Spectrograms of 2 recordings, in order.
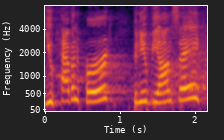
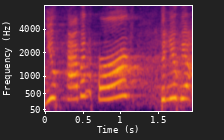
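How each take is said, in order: First: Mock disbelief. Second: Shrieked mock disbelief. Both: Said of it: "they'll be like".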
